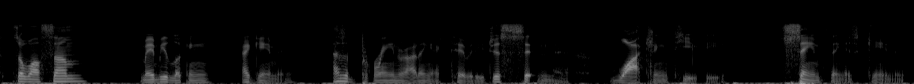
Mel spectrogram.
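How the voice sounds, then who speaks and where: In a low-pitched voice, a young man addresses an audience in an informal presentation, using a conversational, emphatic style and repeating phrases for emphasis. The recording is lo-fi with no room sound.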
